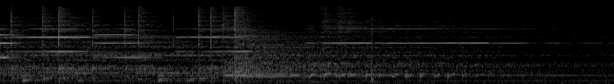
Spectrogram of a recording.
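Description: Violin and drum kit duet: quick hi-hat and cymbal strokes under short high violin notes, then a cymbal crash about two seconds in that rings out and slowly fades.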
